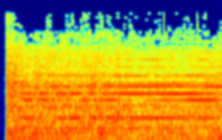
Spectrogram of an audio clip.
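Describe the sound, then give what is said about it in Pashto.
Steady rumble and hiss of a vehicle as a grey military ambulance with a red light on its roof pulls out of a government hospital, a loud continuous wash of road noise with a faint thin tone held throughout. “د خړ نظامی امبولانس پر سر سره اشاره لګیږي او په صورت د بوس دولتي روغتون څخه د وتلو په حال کې دی.”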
